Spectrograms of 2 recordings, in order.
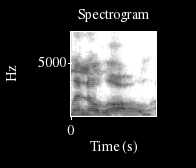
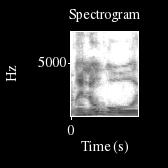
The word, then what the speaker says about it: linalool: However, if you're wondering real quick before the dispensary closes what terpenes you need to get, limonene and linalool, okay, or linalool if you like to pronounce it like that.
